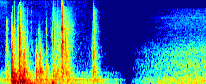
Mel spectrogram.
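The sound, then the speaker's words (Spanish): A door rattles and clunks open as someone slips out through another door, a few knocks and a latch click follow, then it shuts and everything falls quiet before a soft, steady background hiss fills the space. No one speaks. “Mm, hay otra puerta aquí. Mejor me salgo.”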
